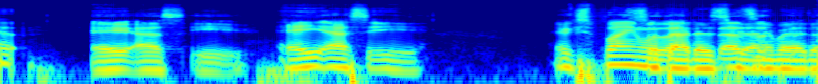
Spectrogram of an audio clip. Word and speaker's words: ASE: got an ascert how do you say it a-s-e ASE explain what that is I'm not it's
